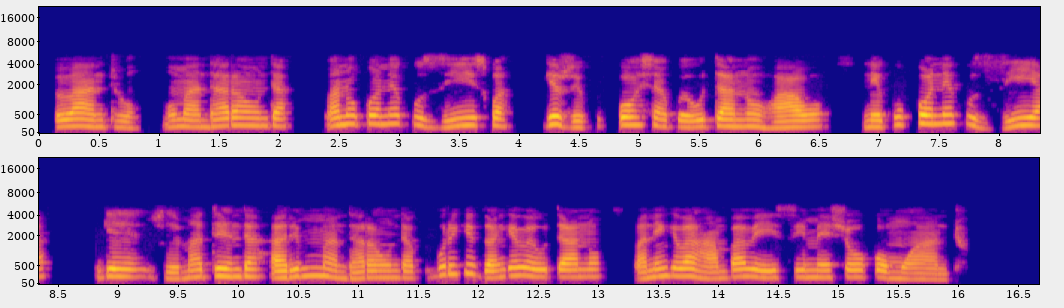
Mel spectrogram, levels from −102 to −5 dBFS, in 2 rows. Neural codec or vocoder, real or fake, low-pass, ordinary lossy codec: none; real; 5.4 kHz; Opus, 64 kbps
